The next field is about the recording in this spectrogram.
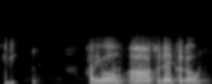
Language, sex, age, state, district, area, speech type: Sanskrit, male, 45-60, Karnataka, Kolar, urban, conversation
